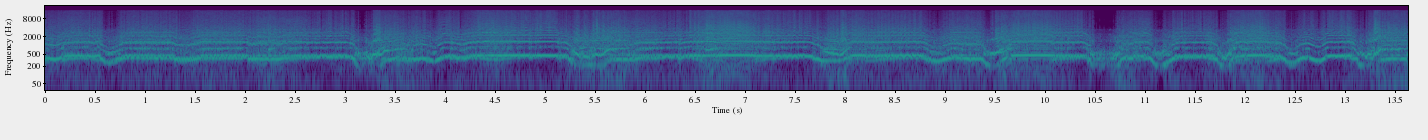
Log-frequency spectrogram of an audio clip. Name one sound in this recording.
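A small racing drone's motors whine loudly, rising and dipping in pitch as it swoops about.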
